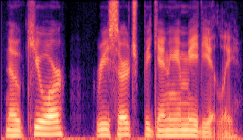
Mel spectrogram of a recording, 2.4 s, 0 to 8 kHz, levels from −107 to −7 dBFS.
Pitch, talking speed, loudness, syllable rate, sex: 110 Hz, 125 wpm, -16 LUFS, 5.8 syllables/s, male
